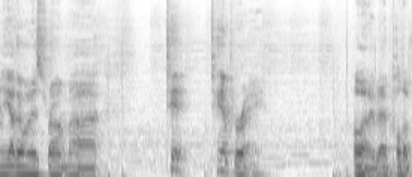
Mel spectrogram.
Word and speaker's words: Tampere: One is from Wembley, and the other one is from Tampere. Hold on, I pulled up the pronunciation.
